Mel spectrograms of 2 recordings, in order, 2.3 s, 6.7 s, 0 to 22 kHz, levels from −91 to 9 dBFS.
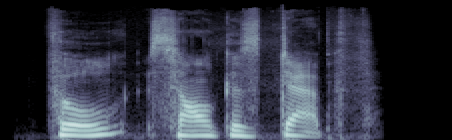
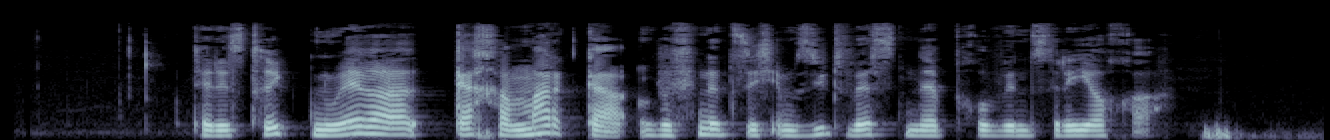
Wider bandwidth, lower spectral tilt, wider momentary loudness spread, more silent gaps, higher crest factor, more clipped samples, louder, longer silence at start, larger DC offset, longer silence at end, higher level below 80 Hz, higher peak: first, 17 kHz vs 11.5 kHz; about the same, -5.5 dB/octave vs -6 dB/octave; second, 6 LU vs 18 LU; neither; about the same, 14 dB vs 18 dB; neither; first, -13 LUFS vs -18 LUFS; second, 0.25 s vs 1 s; neither; about the same, 0.55 s vs 0.5 s; first, -48 dBFS vs -58 dBFS; about the same, 0 dBFS vs 0 dBFS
